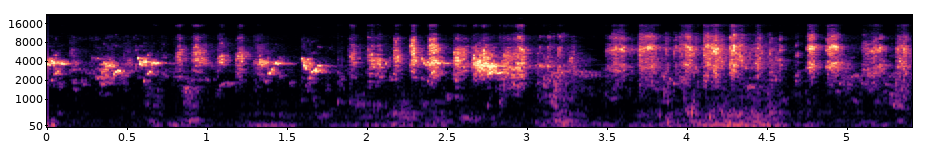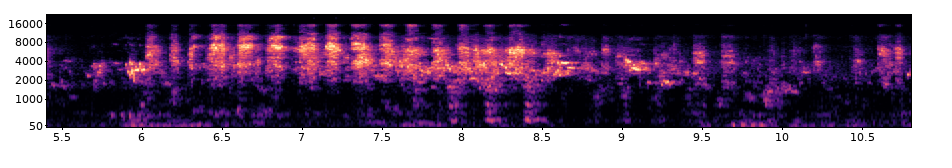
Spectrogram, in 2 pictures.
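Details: Grass-eating budgerigars keep up continuous high-pitched chattering, a dense mix of scratchy chirps and thin whistles that rises into two long loud spells.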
